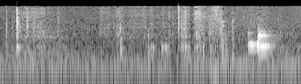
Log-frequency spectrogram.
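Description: USB plug pushed into a laptop's USB port with a faint click, followed by a few light clicks and a brief pitched tone about three and a half seconds in.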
